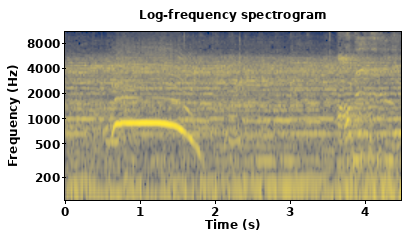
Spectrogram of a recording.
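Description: Live rock band playing, with electric bass guitar underneath. About half a second in, a long high note comes in, holds for about a second, then slides down and fades.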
